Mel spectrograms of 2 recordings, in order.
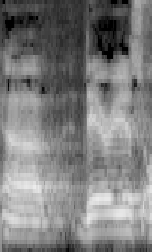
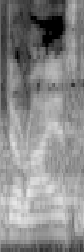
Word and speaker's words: Darius: And you know here is his being set up over the kingdom by King Darius or Darius, depending on who you hear pronounce the name. I think those are the two pronunciations of the name that you hear most often.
